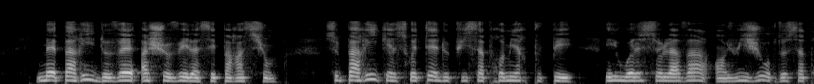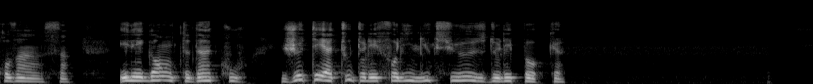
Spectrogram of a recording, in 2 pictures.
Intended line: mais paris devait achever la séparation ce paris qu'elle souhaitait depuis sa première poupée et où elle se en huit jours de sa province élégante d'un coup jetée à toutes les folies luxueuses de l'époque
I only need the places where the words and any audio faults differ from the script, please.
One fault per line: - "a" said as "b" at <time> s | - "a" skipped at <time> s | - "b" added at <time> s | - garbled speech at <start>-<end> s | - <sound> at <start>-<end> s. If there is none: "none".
- "lava" added at 6.6 s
